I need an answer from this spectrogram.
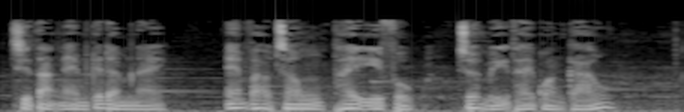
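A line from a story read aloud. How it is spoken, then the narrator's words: Kind caring voice. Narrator (Vietnamese): nói bằng giọng ân cần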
